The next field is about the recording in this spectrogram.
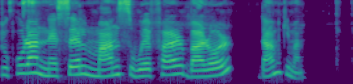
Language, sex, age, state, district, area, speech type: Assamese, female, 45-60, Assam, Charaideo, urban, read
